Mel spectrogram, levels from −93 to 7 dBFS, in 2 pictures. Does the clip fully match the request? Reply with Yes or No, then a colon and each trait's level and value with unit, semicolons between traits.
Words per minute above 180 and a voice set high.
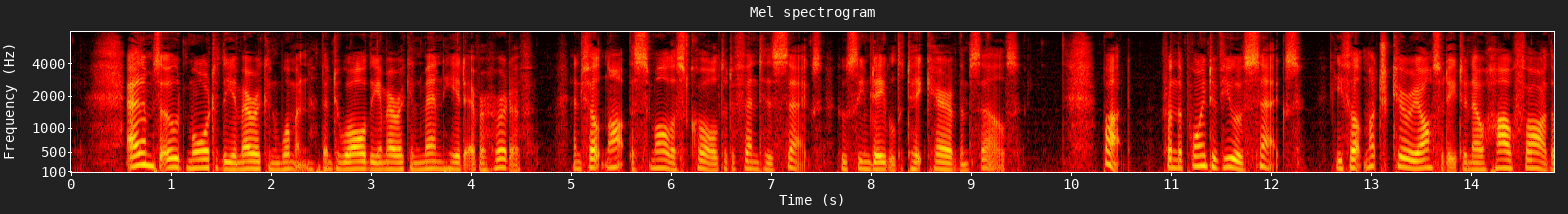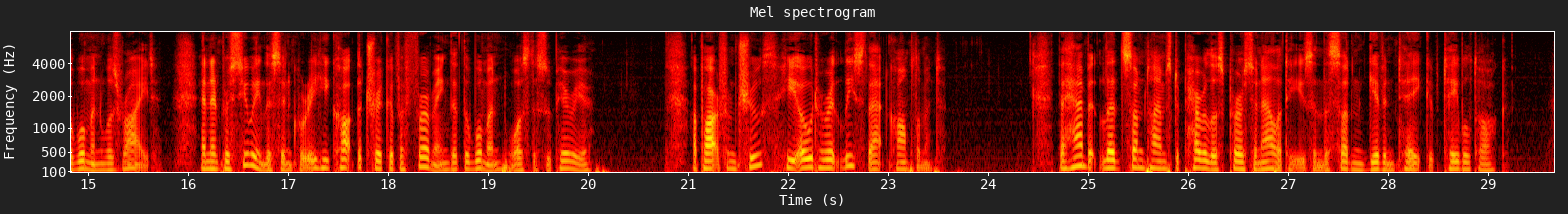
No: average, 200 wpm; medium, 155 Hz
